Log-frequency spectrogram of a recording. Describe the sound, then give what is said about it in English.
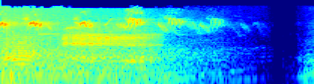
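Sheep bleat loudly, a drawn-out wavering call lasting over a second, with overlapping bleats and rustling that fade into near silence. “And then, are you okay to help me move the sheep back to the field?”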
